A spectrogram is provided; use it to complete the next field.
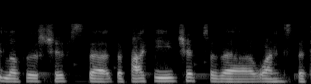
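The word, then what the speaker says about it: Paqui: Uh, a uh the I don't know how to pronounce this, but it's spelled P A Q UI. I think that's the brand of chip. It's Pocky. Pocky, thank you.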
